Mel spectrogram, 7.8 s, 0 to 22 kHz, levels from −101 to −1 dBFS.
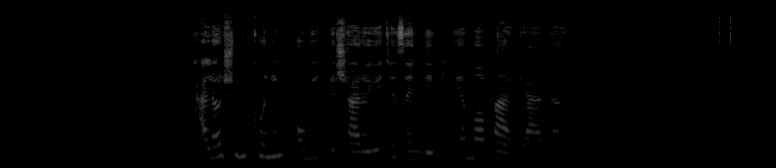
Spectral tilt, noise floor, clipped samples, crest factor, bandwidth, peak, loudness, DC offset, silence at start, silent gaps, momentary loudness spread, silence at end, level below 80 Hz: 3 dB/octave; under -90 dBFS; under 0.1%; 34 dB; 15.5 kHz; -40 dBFS; -63 LUFS; under 0.1%; 1.9 s; 2.48-2.54 s, 2.84-2.97 s, 3.19-3.28 s, 4.34-4.41 s, 4.85-4.93 s, 5.15-5.20 s, 5.44-5.49 s; 10 LU; 2.1 s; under -90 dBFS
